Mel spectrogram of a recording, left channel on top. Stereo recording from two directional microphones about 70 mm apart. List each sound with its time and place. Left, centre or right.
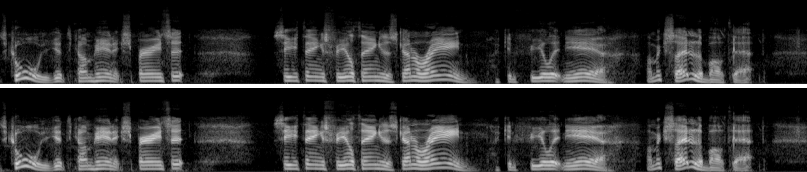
0.0 s speech: left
